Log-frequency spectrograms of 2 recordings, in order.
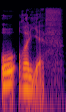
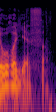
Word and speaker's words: hauts reliefs: then it's quite simple, because S and S, but then we don't pronounce them here. Des hauts reliefs. Okay, un haut relief, des hauts reliefs.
